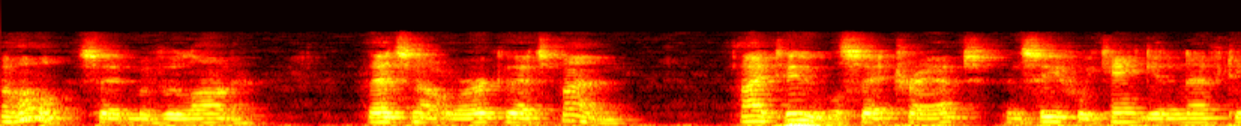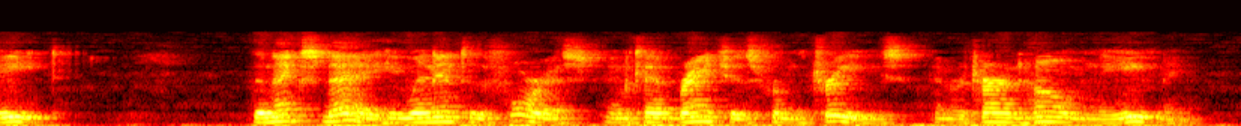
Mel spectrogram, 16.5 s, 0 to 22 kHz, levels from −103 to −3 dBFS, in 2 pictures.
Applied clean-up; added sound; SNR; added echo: none; none; none; reverberation time 0.4 s.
